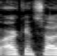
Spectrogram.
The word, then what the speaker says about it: Arkansas: south wind in 1881 the pronunciation of Arkansas with the final s being silent was made official by an act of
